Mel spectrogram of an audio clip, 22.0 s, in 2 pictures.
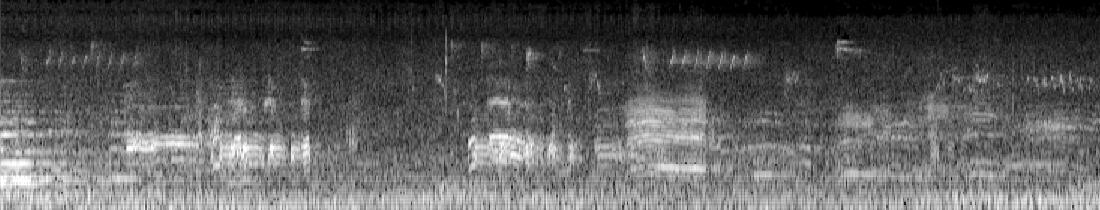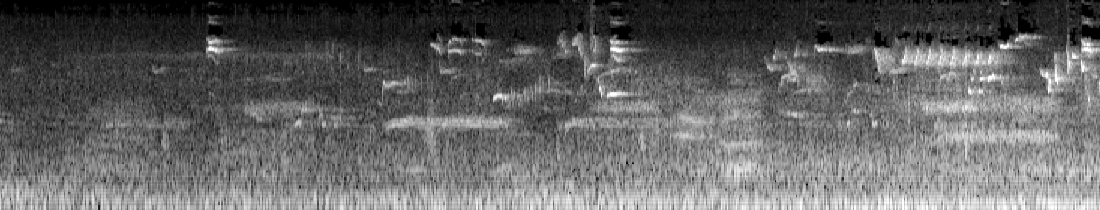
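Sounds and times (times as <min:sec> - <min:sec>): bird trill: 0:00.0 - 0:01.9
small birds chirping and singing: 0:13.1 - 0:22.0.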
